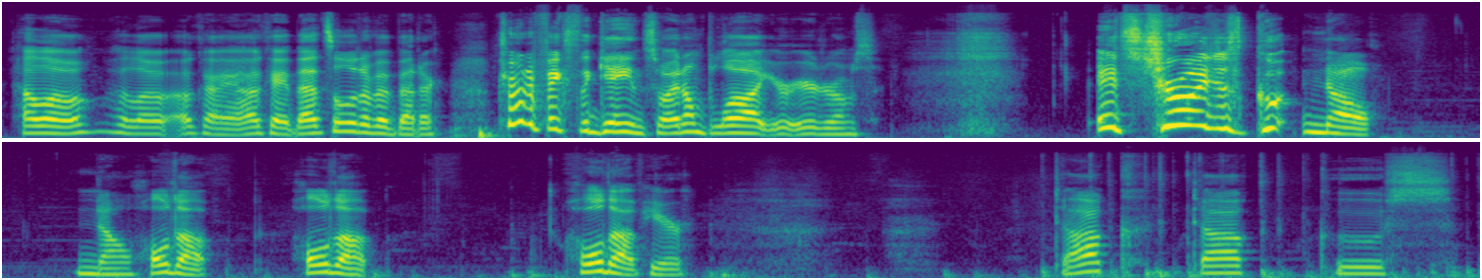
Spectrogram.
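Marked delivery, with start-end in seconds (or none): none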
